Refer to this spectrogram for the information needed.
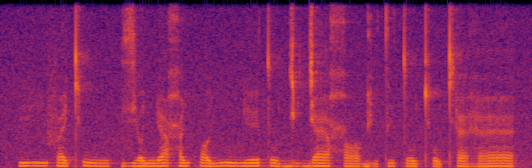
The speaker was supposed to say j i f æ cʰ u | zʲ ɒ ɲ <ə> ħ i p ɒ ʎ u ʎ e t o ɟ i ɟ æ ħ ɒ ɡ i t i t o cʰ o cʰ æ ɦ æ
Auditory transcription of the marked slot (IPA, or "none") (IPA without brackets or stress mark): æ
